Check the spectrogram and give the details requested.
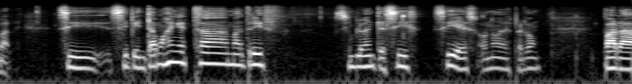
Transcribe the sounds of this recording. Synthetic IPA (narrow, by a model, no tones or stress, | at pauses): bale | sisipint̪amo̞se̞ŋe̞ht̪ʰamat̪ɾiθ | simp̬lemẽ̞nt̪e̞sisie̞so̞̰no̞e̞spe̞ɾðo̞ŋ | paɾa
